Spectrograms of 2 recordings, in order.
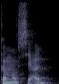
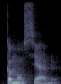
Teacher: So the enchaînement is pretty subtle in comme au ciel. The M gets pulled forward to the preposition au.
